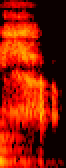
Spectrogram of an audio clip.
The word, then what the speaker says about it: ح: Put your 4 fingers of your hand and press your throat and say ha, ha. So that's the sound of ha in Arabic. And it is not very similar with the English ha, h.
